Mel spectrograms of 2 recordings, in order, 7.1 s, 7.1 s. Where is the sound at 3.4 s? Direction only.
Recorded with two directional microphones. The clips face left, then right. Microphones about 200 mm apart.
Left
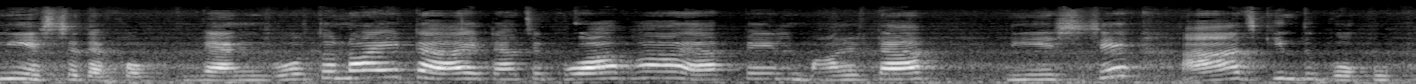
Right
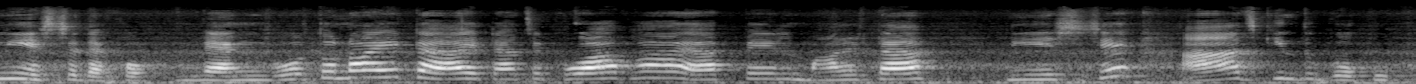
5° left (ahead or behind).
